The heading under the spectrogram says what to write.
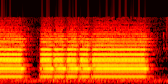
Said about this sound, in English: All right. I'll give it the horn.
